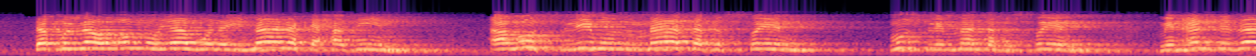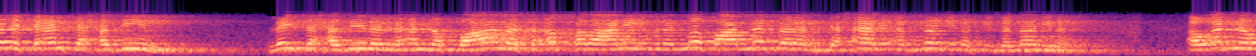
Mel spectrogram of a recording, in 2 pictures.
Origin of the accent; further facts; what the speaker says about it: Egypt; وأقام عندنا في مصر ودفن هناك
